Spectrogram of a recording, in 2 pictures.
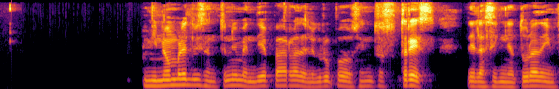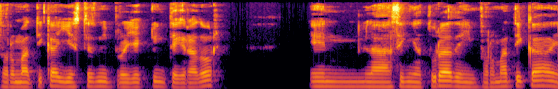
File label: voice changer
